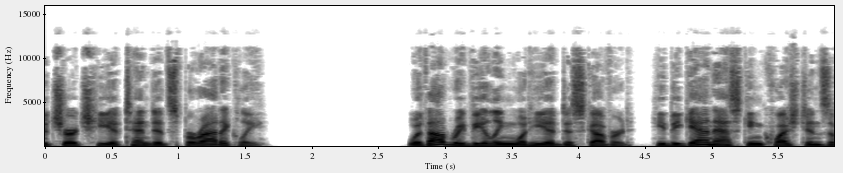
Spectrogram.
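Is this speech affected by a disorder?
No.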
